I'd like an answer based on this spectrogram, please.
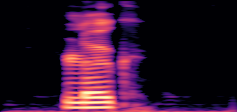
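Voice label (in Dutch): "Leuk", Dutch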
